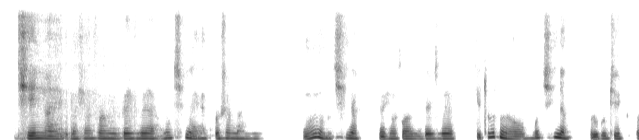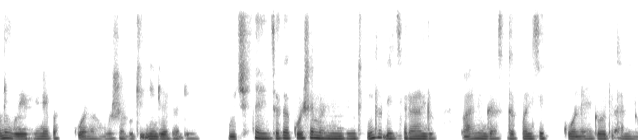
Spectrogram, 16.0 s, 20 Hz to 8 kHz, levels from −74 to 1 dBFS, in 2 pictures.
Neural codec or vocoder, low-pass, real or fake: autoencoder, 48 kHz, 32 numbers a frame, DAC-VAE, trained on Japanese speech; 7.2 kHz; fake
